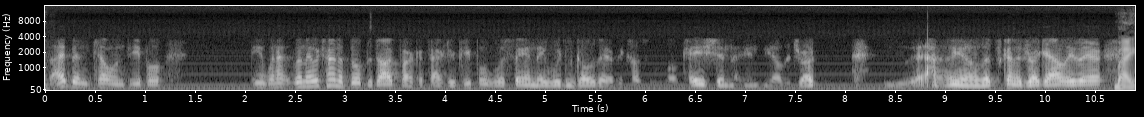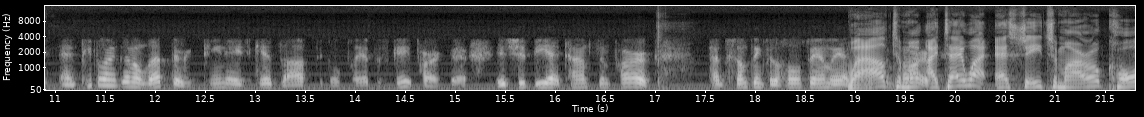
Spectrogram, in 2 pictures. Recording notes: called from Nevada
